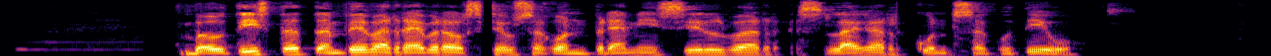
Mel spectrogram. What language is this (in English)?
Catalan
